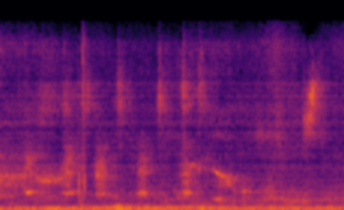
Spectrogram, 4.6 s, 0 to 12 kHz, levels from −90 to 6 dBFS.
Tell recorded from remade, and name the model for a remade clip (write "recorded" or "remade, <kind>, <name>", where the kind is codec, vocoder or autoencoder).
remade, autoencoder, DAC-VAE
